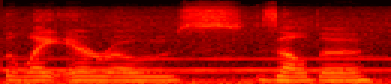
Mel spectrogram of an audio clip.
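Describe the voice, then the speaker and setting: A woman's voice: mid-range voice, monotone, a little slow, over loud music. A woman chatting casually on a game livestream, musing aloud as she reacts to what she watches. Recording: clearly noisy background.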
